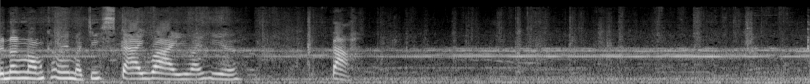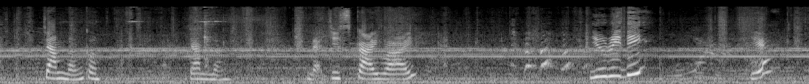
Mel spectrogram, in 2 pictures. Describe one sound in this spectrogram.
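A young girl talks and exclaims nearby.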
